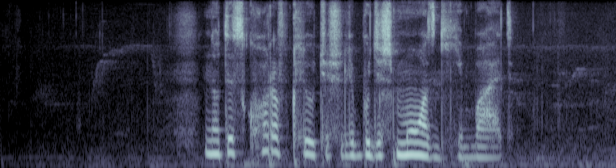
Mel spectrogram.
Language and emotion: Russian, angry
